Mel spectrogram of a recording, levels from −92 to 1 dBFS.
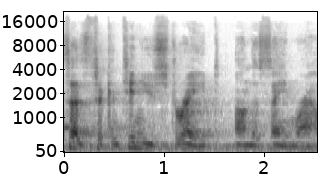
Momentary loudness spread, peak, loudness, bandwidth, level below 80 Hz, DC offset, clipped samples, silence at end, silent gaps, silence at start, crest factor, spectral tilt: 6 LU; -4 dBFS; -27 LUFS; 19 kHz; -56 dBFS; under 0.1%; under 0.1%; 0 s; none; 0 s; 22 dB; -4.5 dB/octave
